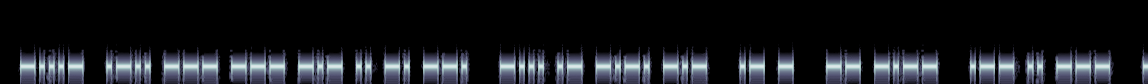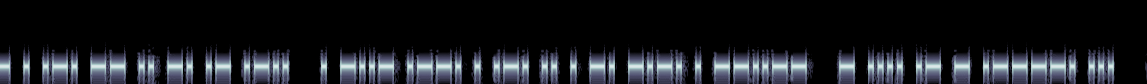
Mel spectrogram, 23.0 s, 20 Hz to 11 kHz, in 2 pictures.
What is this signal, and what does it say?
Morse code, heard as a keyed tone, about 25 wpm, 600 Hz. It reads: <BT> LOOKING BACK AT MY WIO TERMINAL EXPERIENCE, THAT'S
